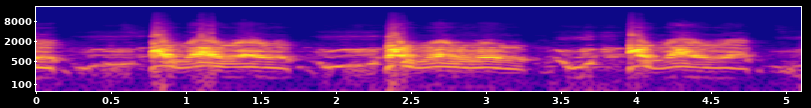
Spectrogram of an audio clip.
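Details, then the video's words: Pet dog making a funny noise: three loud harsh bursts about 1.6 seconds apart, each sliding into a wavering, whiny harmonic moan, with softer groaning between them. "Hilarious Dogs Making Funny Noises"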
